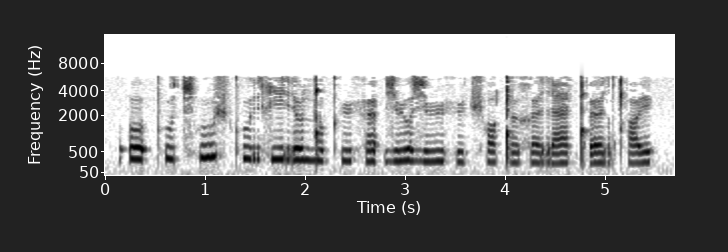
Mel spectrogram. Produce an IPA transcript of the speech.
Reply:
ʔoʔkʰu t͡sʰuʃ kʰurxi rɵŋ͡ǃo kʰʉhœʔ zʉʊ̯ zʉhʉ t͡ʃʰɔǃɵxœræ ǃʼœrqʰɵɪ̯

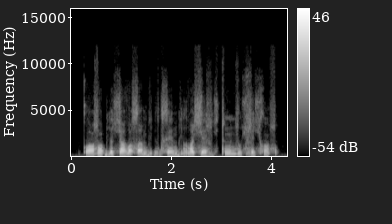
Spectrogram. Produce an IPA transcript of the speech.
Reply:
kʼɔzˤuɓḭɐ̯ çɛðˤə̰ sˤḭmbiɗə̤d xɛmbḭrðˤi ɕɛɮi̤ç tʼũ nzuçɮɛçxũsˤ

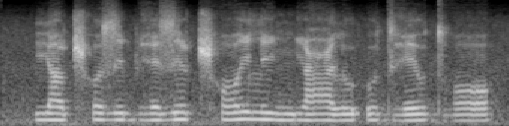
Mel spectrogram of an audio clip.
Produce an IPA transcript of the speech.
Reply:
jaʈ͡ʂʰʊ zibʱezi ʈ͡ʂʰɔi̯ li ŋiʕɪlu ʔudʱeu̯ dʱɔ

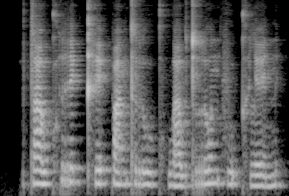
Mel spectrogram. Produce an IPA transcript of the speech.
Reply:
ta˧wkʰre˥˩k̚ tʰe˦˥ʔpa˦˥ŋtruː˨˩kʰwa˩˦w tro˥˩n fu˨˩ʔkʰle˩˦n

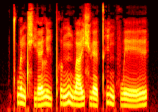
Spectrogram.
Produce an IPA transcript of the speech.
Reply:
t̪ʰwə˥˩nt͡ɕʰjɛ˧˥ li˨˩pʰɤ˧˥ŋ n̪wa˧˥ɪ̯ɕɥɛ˨˩ t̪ʰi˥˩ŋfwe˨˩˦ɪ̯

